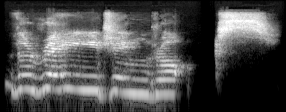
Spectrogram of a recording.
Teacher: consonant hammer at every syllable but we're going to do it in our tragic voices so perhaps up in the register and legato smooth sort of tone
